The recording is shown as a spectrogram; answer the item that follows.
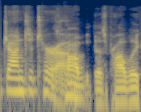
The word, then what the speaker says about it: Turturro: Sorry, I always say his name wrong. Turturro. How do you say his name? I say Turturro, John Turturro.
